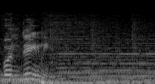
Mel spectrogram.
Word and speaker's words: Bundini: I'm called Bundini. Rhymes with Rudy.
